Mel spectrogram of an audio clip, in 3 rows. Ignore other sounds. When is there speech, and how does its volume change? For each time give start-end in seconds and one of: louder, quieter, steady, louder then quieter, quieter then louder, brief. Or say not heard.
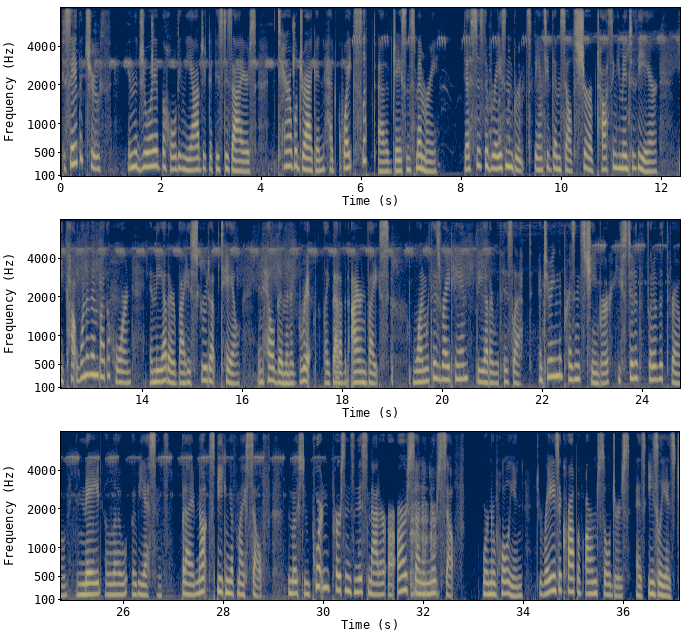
0.0-37.0 steady.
